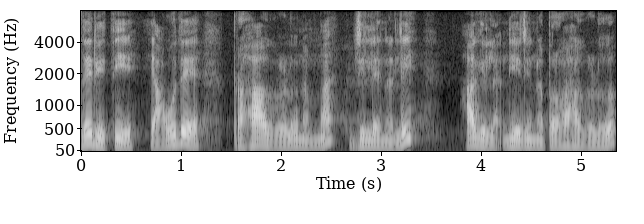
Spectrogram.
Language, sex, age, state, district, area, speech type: Kannada, male, 45-60, Karnataka, Chikkamagaluru, rural, spontaneous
